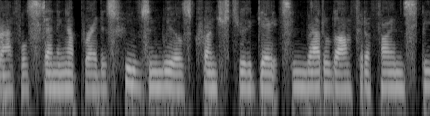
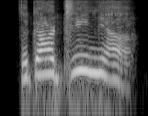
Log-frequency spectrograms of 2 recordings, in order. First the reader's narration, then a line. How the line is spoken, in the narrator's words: the millionaire had bawled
